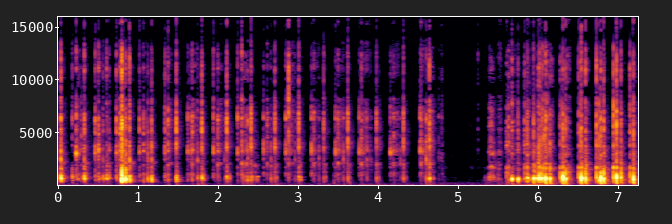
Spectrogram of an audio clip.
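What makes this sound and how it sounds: A small, flat rectangular metal tin of PYM Original Mood Chews with a printed yellow and white label, closed and likely partly full, is held in one hand and tapped and scratched on its lid and sides with long acrylic nails. Quick, dry, clicky taps with almost no ring run in a steady stream, pause briefly near the five-second mark, then return as denser, louder scratching and tapping.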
